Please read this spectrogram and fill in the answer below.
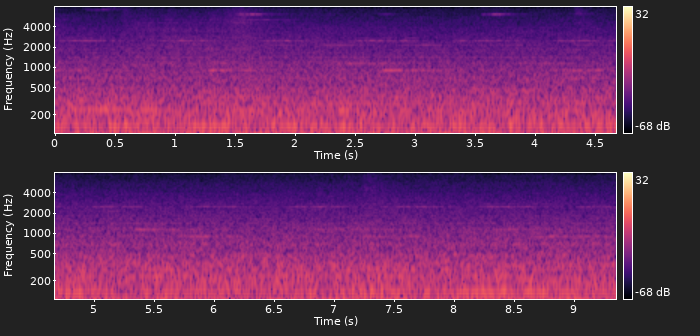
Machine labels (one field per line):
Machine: fan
